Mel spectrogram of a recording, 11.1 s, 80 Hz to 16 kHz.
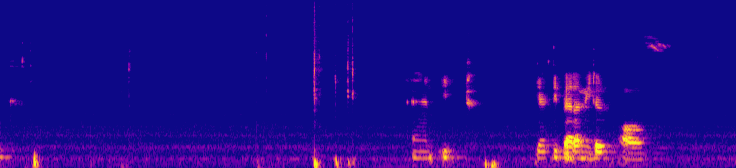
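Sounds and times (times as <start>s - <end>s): computer keyboard keystrokes: 4.7s - 5.4s.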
